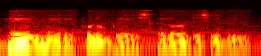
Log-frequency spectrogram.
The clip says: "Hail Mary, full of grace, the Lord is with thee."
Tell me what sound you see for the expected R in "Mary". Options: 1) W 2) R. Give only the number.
2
